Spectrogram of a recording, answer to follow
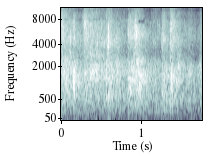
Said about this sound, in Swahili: Simpige makofi basi tusikie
